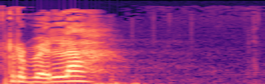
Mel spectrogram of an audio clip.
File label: nickname rename, San Lucas Quiaviní Zapotec; rbela; apodar, renombrar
